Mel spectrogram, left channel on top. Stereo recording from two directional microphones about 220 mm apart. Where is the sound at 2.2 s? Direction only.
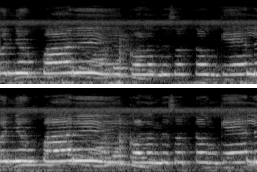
15° left (ahead or behind).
